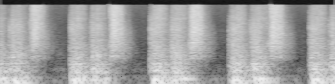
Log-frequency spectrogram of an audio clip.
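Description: Heavy impact hits from an animated end card, about one a second, each a deep thud with a hissing tail that fades within about half a second.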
